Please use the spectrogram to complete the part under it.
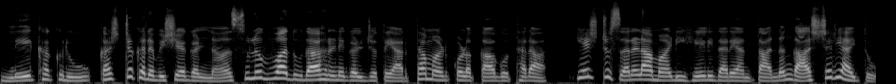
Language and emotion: Kannada, surprised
